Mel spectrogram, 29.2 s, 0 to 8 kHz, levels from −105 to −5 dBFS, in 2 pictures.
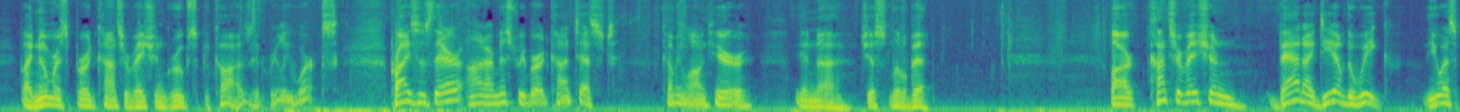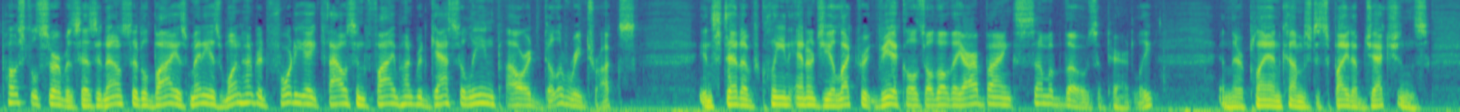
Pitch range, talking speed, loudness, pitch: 90-150 Hz, 140 wpm, -18 LUFS, 120 Hz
